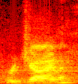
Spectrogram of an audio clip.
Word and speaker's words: Regina: Regina, town that names and rhymes with fun.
